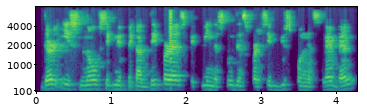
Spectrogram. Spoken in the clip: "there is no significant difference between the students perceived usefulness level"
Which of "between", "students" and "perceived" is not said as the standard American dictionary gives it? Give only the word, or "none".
perceived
